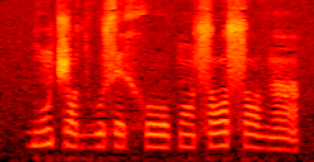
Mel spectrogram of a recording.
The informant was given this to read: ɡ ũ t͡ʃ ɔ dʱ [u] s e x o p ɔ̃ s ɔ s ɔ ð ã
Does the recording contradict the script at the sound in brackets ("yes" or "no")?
no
